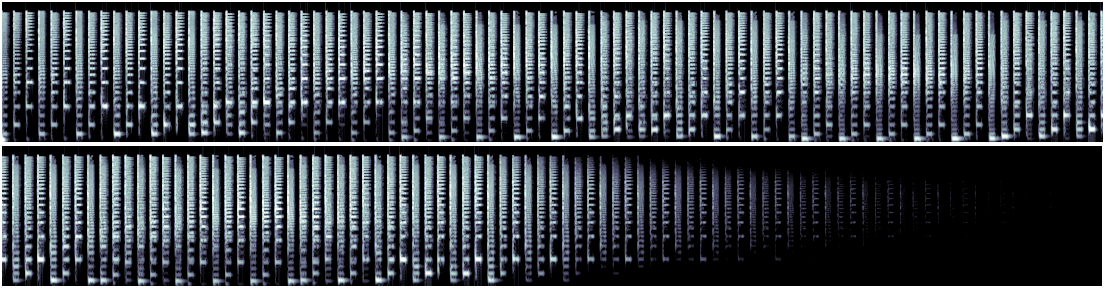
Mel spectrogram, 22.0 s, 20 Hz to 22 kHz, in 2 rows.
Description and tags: Happy Trance - Bass Chord Progression (Arp2) - 120Bpm
Part of the Happy Trance pack ~ 120 Bpm
These is an original, rhythmatic, catchy bass riff in arpeggio chords, ready to be looped & built upon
